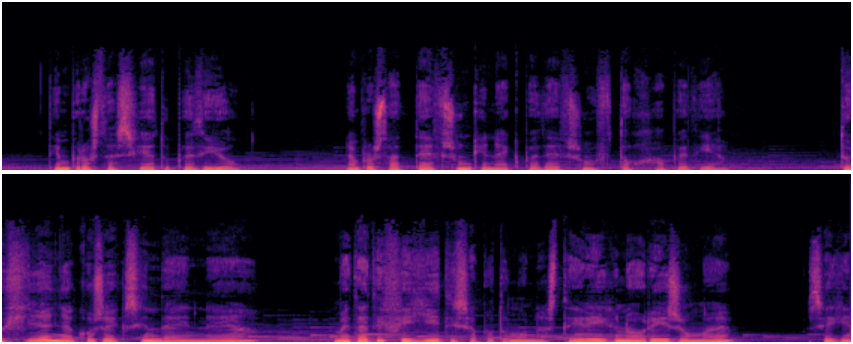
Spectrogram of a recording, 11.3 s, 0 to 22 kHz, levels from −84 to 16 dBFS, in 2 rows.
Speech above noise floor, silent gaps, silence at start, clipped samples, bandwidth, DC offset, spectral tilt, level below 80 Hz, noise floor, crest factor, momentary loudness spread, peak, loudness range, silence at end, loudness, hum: 27 dB; none; 0.05 s; under 0.1%; 15.5 kHz; under 0.1%; -6 dB/octave; -68 dBFS; -48 dBFS; 16 dB; 12 LU; -6 dBFS; 5 LU; 0 s; -23 LUFS; none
